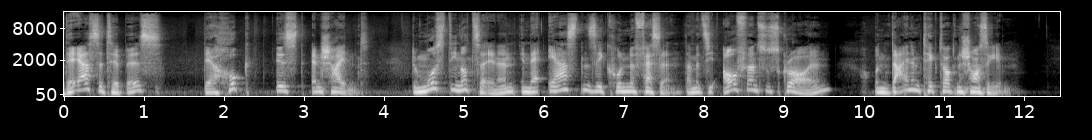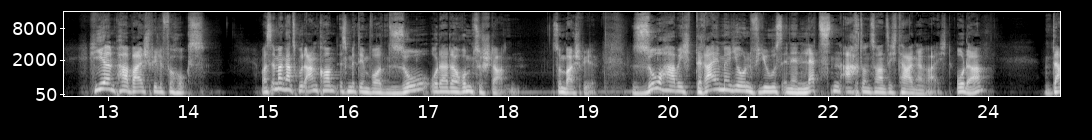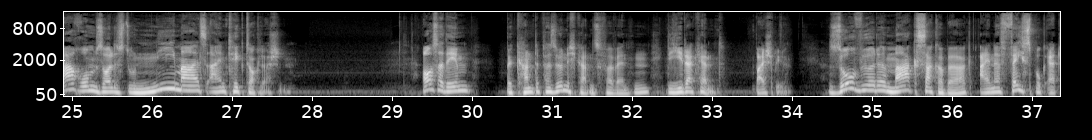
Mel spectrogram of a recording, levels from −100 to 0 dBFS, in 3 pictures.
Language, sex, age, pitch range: German, male, 30-49, 115-150 Hz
